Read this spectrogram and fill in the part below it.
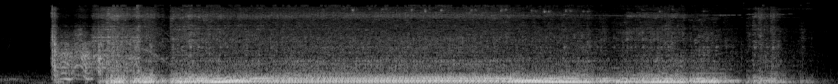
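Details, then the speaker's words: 1989 Austin Mini 998cc A-series, sat three years. Runs rough, speed rising and sagging, then dies, with no knocks. Probably struggling for fuel. "I think it's struggling for fuel"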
